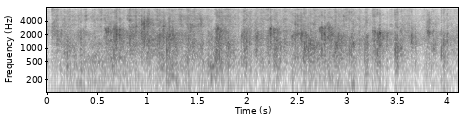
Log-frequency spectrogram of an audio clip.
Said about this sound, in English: Could you give her a big clap?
